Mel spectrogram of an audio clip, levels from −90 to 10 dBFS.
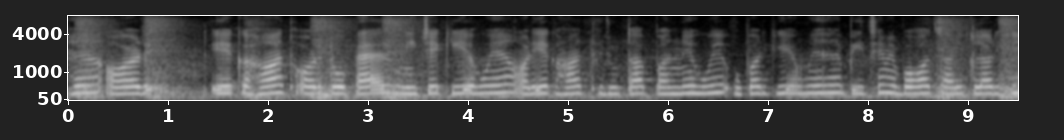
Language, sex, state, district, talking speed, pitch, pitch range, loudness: Hindi, female, Bihar, East Champaran, 170 wpm, 240 Hz, 230-255 Hz, -19 LUFS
